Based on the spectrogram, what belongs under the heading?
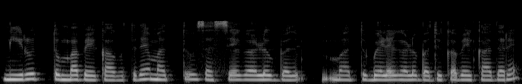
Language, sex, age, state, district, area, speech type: Kannada, female, 18-30, Karnataka, Tumkur, rural, spontaneous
